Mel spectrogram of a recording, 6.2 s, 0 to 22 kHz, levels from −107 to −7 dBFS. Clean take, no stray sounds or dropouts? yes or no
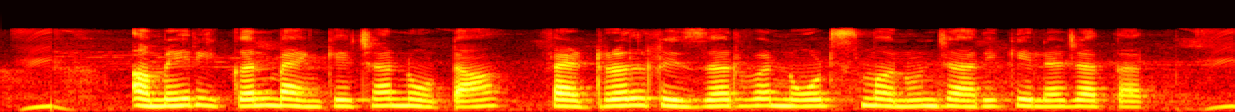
yes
